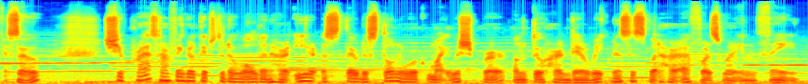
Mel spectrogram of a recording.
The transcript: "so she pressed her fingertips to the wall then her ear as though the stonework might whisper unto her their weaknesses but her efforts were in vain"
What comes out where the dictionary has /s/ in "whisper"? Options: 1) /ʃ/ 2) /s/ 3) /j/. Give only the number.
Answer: 1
